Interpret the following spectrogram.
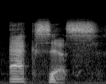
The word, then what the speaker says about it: access: Let's try access. Access. Hard then soft.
